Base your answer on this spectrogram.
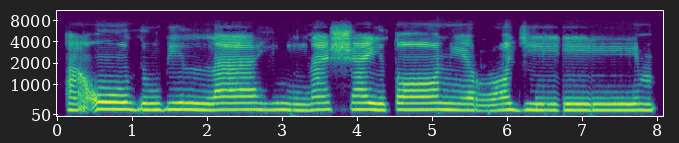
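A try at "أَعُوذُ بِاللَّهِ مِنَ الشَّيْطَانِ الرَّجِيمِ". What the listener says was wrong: Mat, jangan masuk hidung. Asyaitonir rajim.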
